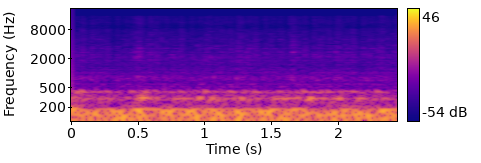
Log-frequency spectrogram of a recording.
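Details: 2005 Chevy Tahoe 5.3L V8 with P0300, no power, stalling despite new plugs, wires and coil packs: deep lumpy uneven idle misfire on bank 1; clogged catalytic converter caused by faulty bank 1 sensor 1 oxygen sensor, fuel related.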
